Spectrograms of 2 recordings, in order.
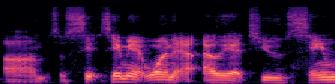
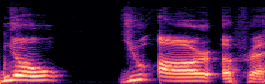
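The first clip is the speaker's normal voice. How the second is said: play-acted booming, shrill, drawn-out, insistent yell; 10 semitones higher, 14 dB louder than usual. Retelling what a girl at school told the speaker: imitating someone insisting. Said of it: "She was telling me".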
